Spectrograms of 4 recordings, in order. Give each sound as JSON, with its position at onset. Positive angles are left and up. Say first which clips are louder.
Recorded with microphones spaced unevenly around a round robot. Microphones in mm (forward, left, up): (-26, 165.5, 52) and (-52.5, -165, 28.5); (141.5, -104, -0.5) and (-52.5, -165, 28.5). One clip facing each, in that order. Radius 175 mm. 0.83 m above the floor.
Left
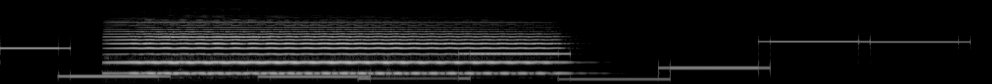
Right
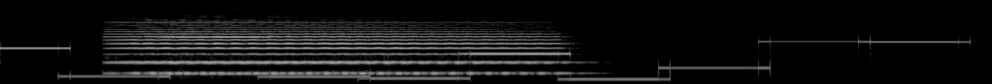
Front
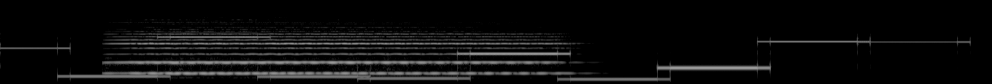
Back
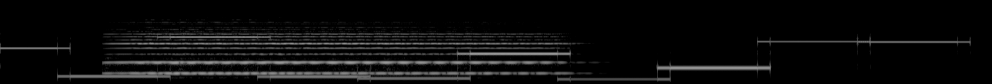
{"t": 1.0, "sound": "a violin", "louder": "left 6 dB, front 1 dB", "azimuth_deg": 105, "distance_m": 0.7}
